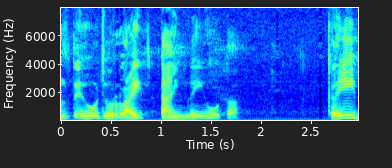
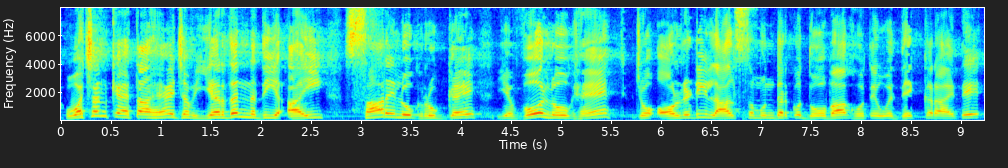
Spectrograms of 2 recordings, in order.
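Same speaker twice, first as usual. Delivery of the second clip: loud, fervent sermon delivery; rising pulpit fervor; full-force preaching; 3 semitones higher, 7 dB louder than usual. Acted. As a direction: preach it out to the congregation.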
